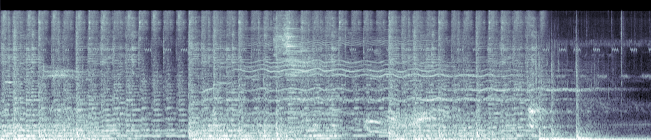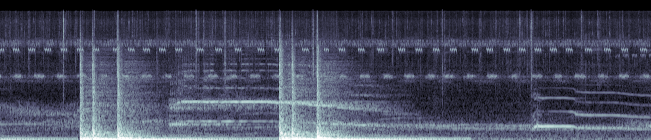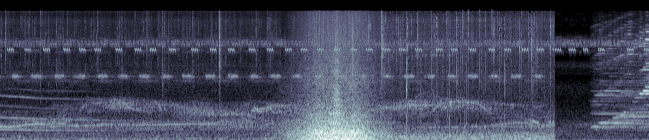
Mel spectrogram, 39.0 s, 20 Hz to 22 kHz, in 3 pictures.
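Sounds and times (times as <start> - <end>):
insects chirping: 0.0 - 39.0.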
